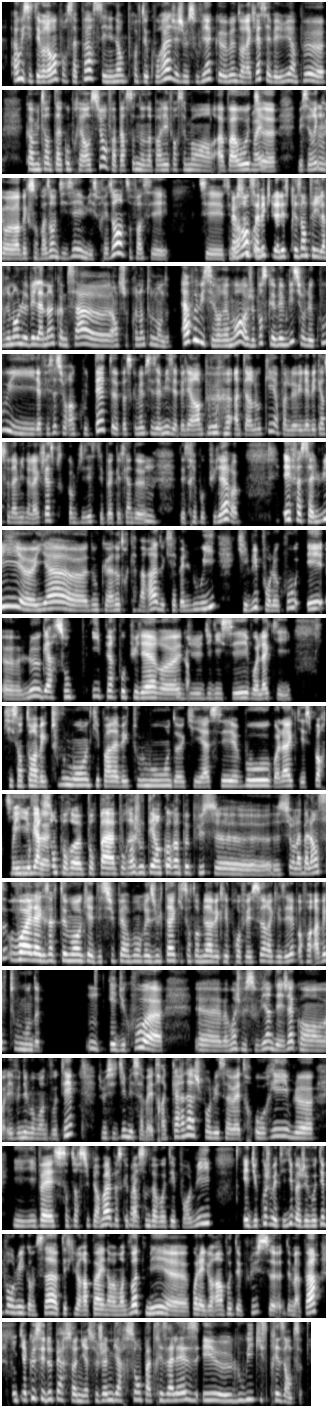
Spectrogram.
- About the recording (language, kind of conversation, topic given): French, podcast, As-tu déjà vécu un moment de solidarité qui t’a profondément ému ?
- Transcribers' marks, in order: other background noise; chuckle; stressed: "le"; stressed: "hyper"; drawn out: "heu"; stressed: "Voilà"; stressed: "carnage"; tapping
